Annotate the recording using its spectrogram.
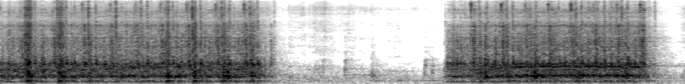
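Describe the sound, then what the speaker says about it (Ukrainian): A sewing machine stitches a small fabric pouch in two steady bursts of rapid needle clatter, close and clear, separated by a short quiet pause. "опускаємо лапку і вирівнюючи зрізи відповідно до краю лапки, починаємо зшивати"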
